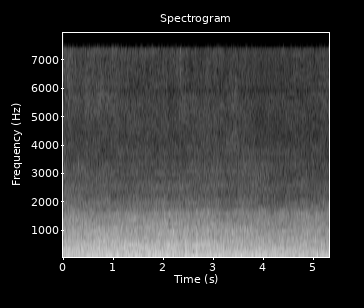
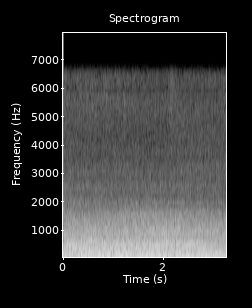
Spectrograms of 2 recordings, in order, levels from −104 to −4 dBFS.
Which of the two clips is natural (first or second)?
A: second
